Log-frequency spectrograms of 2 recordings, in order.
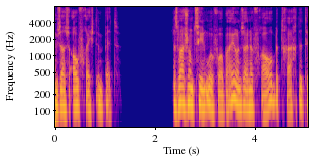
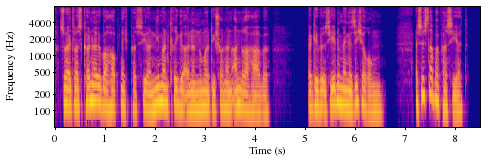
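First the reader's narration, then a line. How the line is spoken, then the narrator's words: Bored woman. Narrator (German): sagte eine Frau mit gelangweilter Stimme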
